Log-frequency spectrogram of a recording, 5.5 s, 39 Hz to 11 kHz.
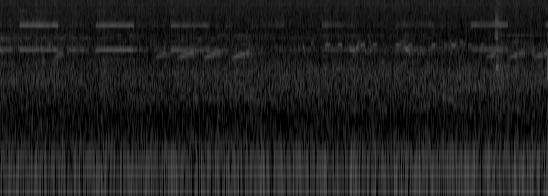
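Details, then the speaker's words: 3D X6 multirotor with 6045 props at 4 minutes 52 seconds of flight: short high beeps about once a second over distant rotor hiss; battery low-voltage alarm warning before low-voltage cutoff. "we're at 4 minutes 52 seconds I just hear the uh low voltage alarm going"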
